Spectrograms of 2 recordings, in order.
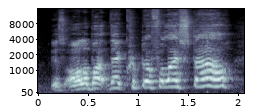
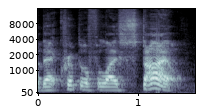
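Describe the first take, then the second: First: High-pitched, rising sing-out of the slogan; hyped promo slogan. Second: Said in the usual way. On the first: Real, not acted. Host plugging Crypto for Life to viewers, hyped promo. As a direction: pitch climbing to a big finish on "style".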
